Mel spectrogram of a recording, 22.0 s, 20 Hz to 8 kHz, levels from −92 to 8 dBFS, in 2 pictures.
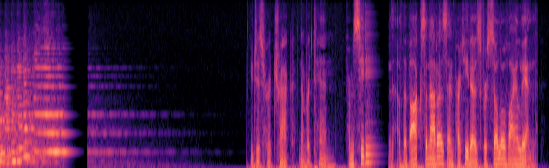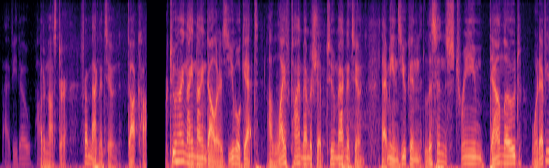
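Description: At 1.28 to 1.78 s, 7.33 to 7.80 s and 13.91 to 14.32 s, the sound turns into a fading buzz that ends in silence, then resumes with roughly 0.4 to 0.5 s skipped. That missing stretch, rather than a brief click, points to a likely long network dropout.

From 10.75 to 11.80 s, the sound drops by about 22 dB, but it never stops. That is the sign of one channel inverted, likely cancelling the shared content in a mono sum, unlike a dropout's gap. Throughout, G.722 band-limiting leaves nothing above 8 kHz.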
